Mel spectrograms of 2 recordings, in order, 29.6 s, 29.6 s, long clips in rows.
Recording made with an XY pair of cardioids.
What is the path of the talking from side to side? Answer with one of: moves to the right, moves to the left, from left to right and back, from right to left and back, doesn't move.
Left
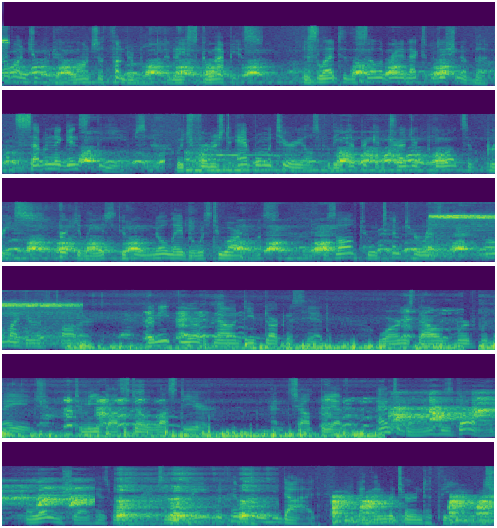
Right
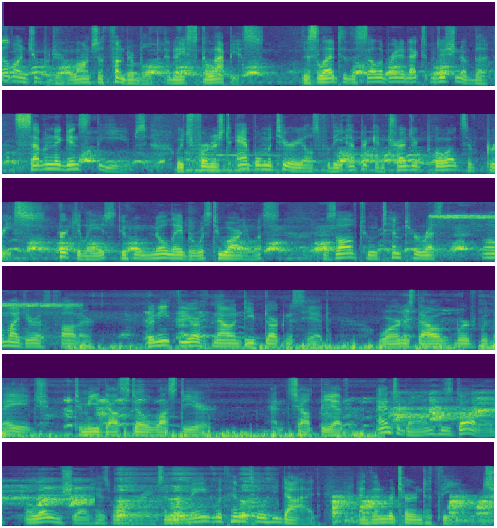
doesn't move.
